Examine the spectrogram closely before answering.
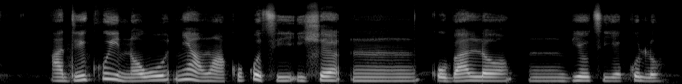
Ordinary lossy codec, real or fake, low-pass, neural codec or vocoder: none; fake; 19.8 kHz; autoencoder, 48 kHz, 32 numbers a frame, DAC-VAE, trained on Japanese speech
